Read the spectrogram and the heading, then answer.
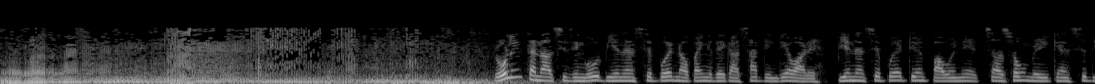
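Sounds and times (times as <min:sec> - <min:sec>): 
many motorcycles riding through Washington DC in the Rolling Thunder rally: 0:00.0 - 0:05.1
speech: 0:05.0 - 0:10.9.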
